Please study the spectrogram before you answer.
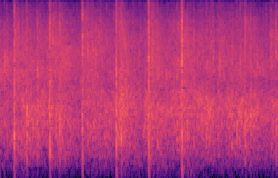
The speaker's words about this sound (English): But thank you for being such great leaders of our action team. And let's just give them a round of applause.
